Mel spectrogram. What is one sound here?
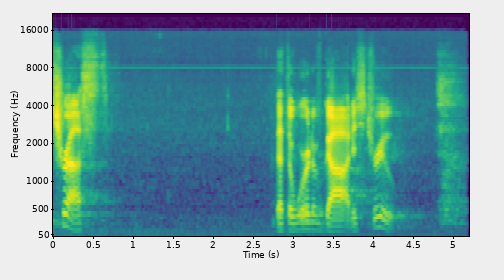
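A young man speaks with animation through a microphone, pausing between phrases.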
